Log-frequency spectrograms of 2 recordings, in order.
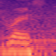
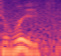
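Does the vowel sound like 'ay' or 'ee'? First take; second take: ay; ee. First: The vowel sounds like 'ay'. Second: The vowel sounds like 'ee'. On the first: The speaker calls it wrong. "I've always just pronounced it as wraith" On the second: The speaker calls it right. "I think it's actually pronounced wreath"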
